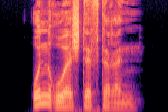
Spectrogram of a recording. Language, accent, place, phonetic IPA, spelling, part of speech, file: German, Germany, Berlin, [ˈʊnʁuːəˌʃtɪftəʁɪn], Unruhestifterin, noun, De-Unruhestifterin.ogg
- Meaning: female equivalent of Unruhestifter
